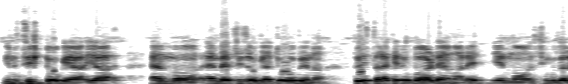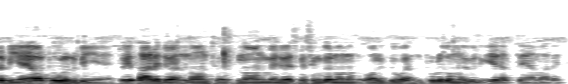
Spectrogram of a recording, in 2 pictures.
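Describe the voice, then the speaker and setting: A man with a Himachali Hindi accent teaching a live online grammar class for exam prep, explaining slowly and repeating himself with many fillers. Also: mid-range voice, fairly even intonation, muffled recording.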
